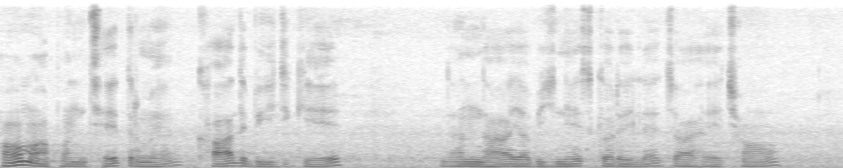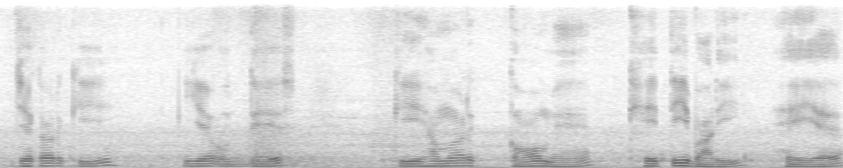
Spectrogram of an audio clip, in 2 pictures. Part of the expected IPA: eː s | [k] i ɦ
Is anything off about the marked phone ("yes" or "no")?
no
